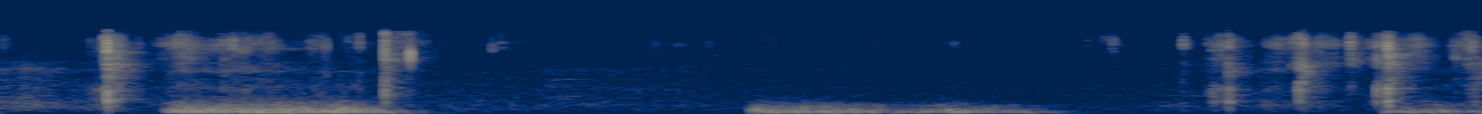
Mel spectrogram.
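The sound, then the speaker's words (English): Repeated riffling and flapping of a deck of tarot cards being shuffled before a card is drawn, coming in three separate bursts of papery fluttering with soft taps and brief pauses between them. “Yes, taking forever to shuffle.”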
